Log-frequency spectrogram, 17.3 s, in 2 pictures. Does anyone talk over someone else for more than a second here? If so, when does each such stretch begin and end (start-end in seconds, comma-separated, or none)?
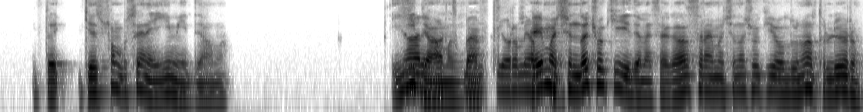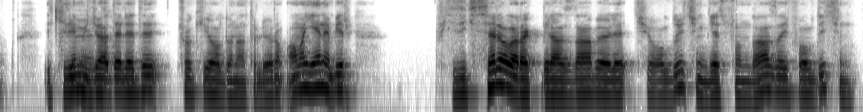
4.0-5.7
